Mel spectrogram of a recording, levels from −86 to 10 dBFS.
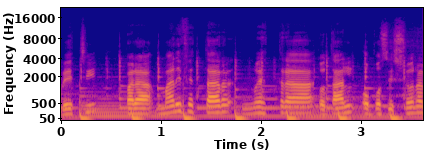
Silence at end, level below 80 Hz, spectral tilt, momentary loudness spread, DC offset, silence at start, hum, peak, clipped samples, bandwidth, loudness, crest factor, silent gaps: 0 s; -28 dBFS; -7 dB/octave; 8 LU; under 0.1%; 0 s; none; -2 dBFS; under 0.1%; 12.5 kHz; -19 LUFS; 16 dB; none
